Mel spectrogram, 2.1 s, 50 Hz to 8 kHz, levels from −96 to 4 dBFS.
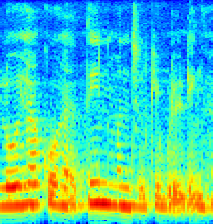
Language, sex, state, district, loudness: Rajasthani, female, Rajasthan, Nagaur, -15 LUFS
